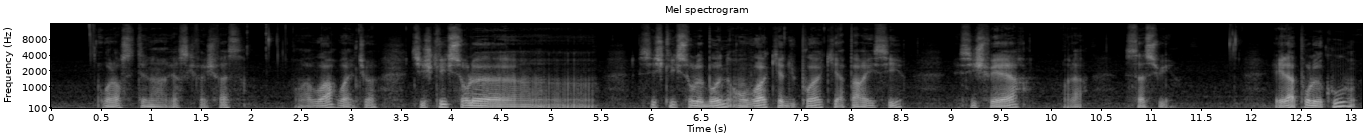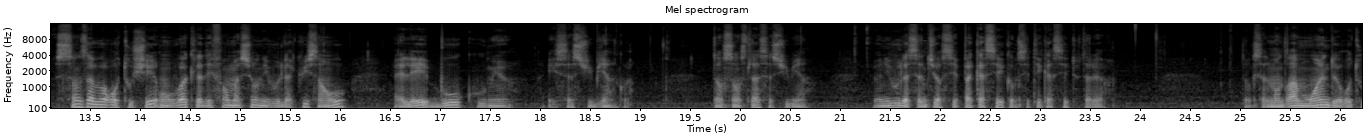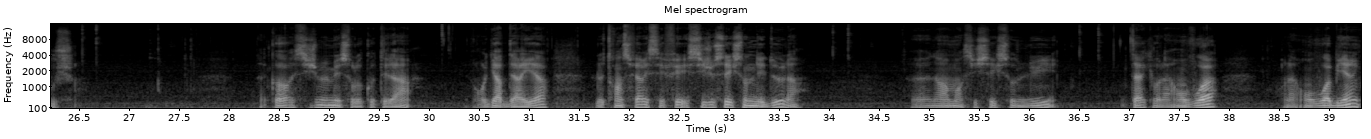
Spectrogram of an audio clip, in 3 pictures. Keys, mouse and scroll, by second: 2.2 right click, 28.8 middle click, 34.2 shift+right click, 36.7 right click, 38.0 middle click, 39.0-39.3 scroll up 1.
